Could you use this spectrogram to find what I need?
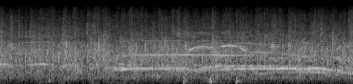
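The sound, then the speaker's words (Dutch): An audience applauds wildly after a live concert by the Nederlands Blazers Ensemble at the Wonderfeel festival, a dense, steady roar of clapping that holds at full loudness throughout. “Oh, de mensen werden wild, dat hoort u wel. Een uitzinnige tent voor het Nederlands Blazers Ensemble.”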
